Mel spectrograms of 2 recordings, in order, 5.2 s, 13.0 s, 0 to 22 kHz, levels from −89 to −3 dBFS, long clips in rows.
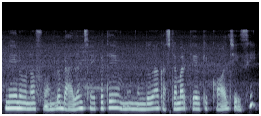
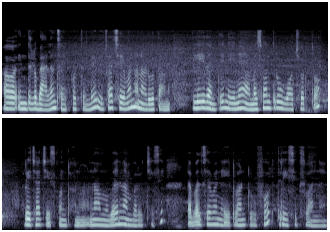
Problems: background sounds at intervals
